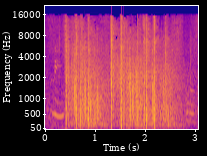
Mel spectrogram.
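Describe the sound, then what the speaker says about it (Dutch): A rapid string of sharp category 1 consumer firecracker bangs goes off nearby, loud irregular pops packed closely together over a few seconds. "Dat klinkt als een goede kat 1 vuurwerk."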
